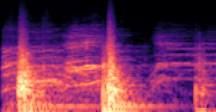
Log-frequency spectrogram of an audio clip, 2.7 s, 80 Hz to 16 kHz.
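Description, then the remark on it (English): At the Southeast Alaska Native Celebration, heavy drum beats land about once a second, three in all, while a crowd of over 300 people on the shores of Douglas Harbor sings a sustained, wavering song of welcome between and over the hits as they wait for a canoe flotilla. “At Celebration, waiting has a sound of drums, of voices raised in songs of welcome.”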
